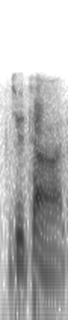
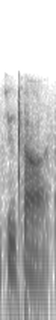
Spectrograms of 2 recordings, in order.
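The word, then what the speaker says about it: Jutaun: It's J-U-T-A-U-N, Jatan. Love them. They are amazing. – T-A-U-N? – T-A-U-N, yeah. – And how you say it? – Oh, hold on. Yeah. Jatan, okay, Jatan. All right, well, we both saying that correctly.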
